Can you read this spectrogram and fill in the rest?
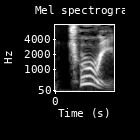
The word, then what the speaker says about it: Turi: Terry. Terry. Hi, Terry. – It's Turi. – Oh, Turi. What, how do you spell that? – T-U-R-I. – T-U-R-I.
